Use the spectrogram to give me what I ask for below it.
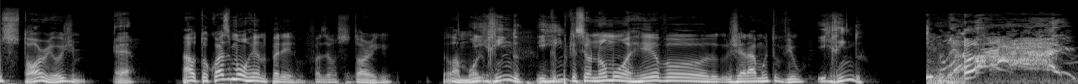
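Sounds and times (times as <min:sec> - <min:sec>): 
speech: 0:00.0 - 0:08.7, 0:09.3 - 0:09.8
person screaming: 0:09.3 - 0:10.7.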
